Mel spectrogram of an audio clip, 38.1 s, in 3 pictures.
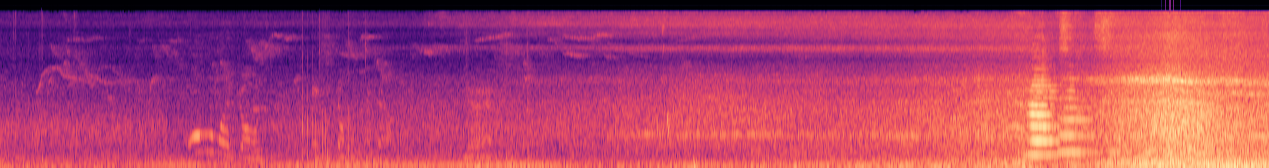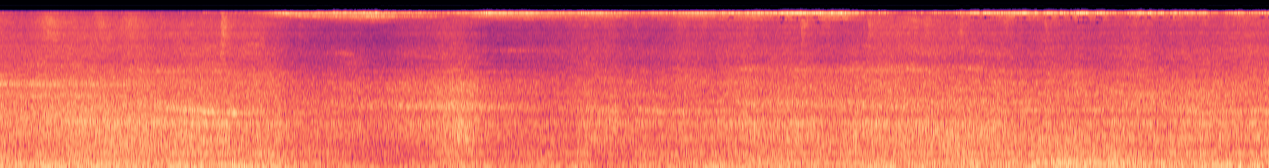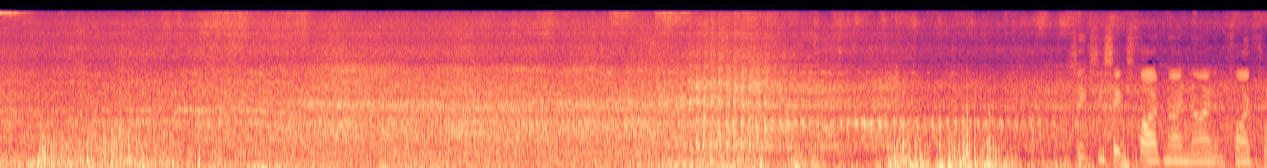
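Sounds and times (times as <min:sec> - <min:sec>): wheels squealing on rails: 0:06.0 - 0:36.5
freight wagons rumbling: 0:13.8 - 0:28.4.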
